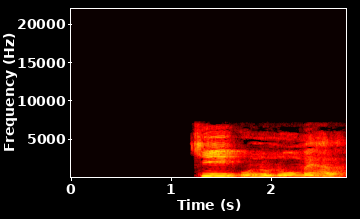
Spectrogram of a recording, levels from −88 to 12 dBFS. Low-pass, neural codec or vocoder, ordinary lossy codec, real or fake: 7.2 kHz; none; AAC, 32 kbps; real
